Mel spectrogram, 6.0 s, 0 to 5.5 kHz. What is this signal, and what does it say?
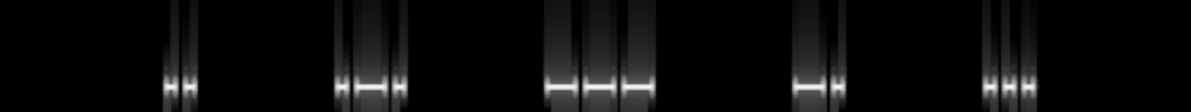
Morse code, heard as a keyed tone, about 25 wpm, spaced as for 10 wpm, 600 Hz. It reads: IRONS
